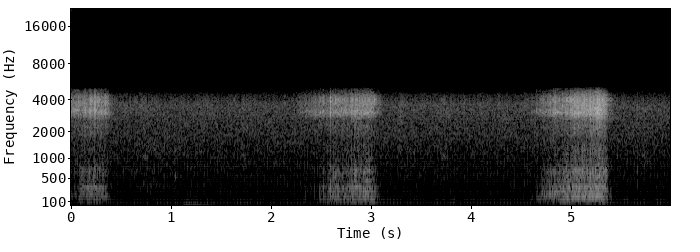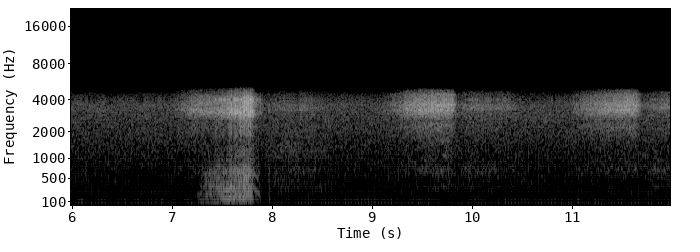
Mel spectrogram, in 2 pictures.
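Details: Rottweiler sleeping after a long day of playing: regular rattling snores every two to three seconds, roughly 24 a minute, over faint hiss.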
